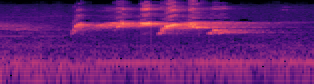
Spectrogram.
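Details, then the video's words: A nine-month-old red-whiskered bulbul gives a single 'lak wai' style phrase: a clear whistled run that climbs and then slides down in slurred notes, lasting about a second, with a steady low background hum. "นกกรงหัวจุก "ลากหวาย""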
